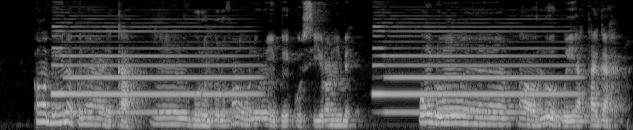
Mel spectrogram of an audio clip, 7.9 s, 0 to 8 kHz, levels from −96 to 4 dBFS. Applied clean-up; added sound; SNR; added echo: none; Wind instrument, woodwind instrument; 2 dB; none.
